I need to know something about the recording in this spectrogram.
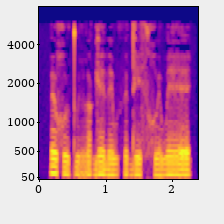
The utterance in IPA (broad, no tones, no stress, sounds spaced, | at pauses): ə χʷ ɤ tʷ ə r ɒ ɡ ɛ ð ɛ w θ ə d e s χʷ ɛ w ɛ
